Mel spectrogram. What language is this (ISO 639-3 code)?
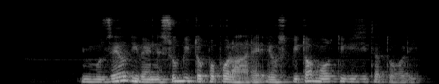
ita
